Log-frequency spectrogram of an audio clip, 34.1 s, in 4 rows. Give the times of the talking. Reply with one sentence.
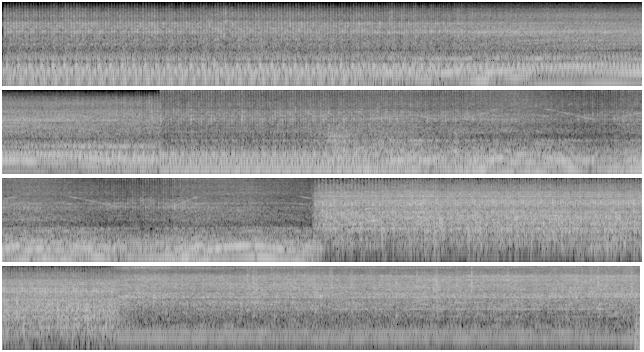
The talking can't be heard in this clip.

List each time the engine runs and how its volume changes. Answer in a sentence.
You can hear the engine from 0.0 to 34.0 s, at a steady volume.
